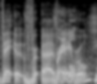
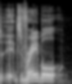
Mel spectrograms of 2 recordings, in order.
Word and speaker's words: Vrabel: We gave out Tennessee and Vrabel. – Yeah, that V, it always confuses me about how silent that is because people seem to say it half. It's almost like a half pronunciation.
